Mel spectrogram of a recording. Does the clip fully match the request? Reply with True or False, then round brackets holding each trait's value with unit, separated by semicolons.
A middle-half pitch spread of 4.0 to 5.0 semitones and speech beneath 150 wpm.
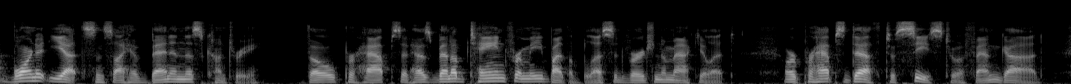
False (4.5 semitones; 185 wpm)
